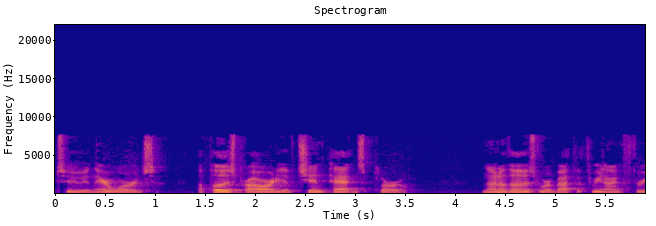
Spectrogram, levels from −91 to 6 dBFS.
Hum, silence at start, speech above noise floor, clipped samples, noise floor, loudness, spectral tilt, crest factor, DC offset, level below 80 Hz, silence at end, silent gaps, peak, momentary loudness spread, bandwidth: none; 0 s; 44 dB; under 0.1%; -77 dBFS; -33 LUFS; -4 dB/octave; 22 dB; under 0.1%; -76 dBFS; 0 s; none; -12 dBFS; 12 LU; 7.6 kHz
